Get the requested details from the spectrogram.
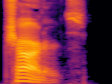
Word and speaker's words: Chartres: And I have to tell you, if people look this up, they're going to think I'm crazy because it's spelled C-H-A-R-T-R-E-S. And people say Chartres and all this stuff. But if you're from the city, if you're from New Orleans, we call it Charters.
